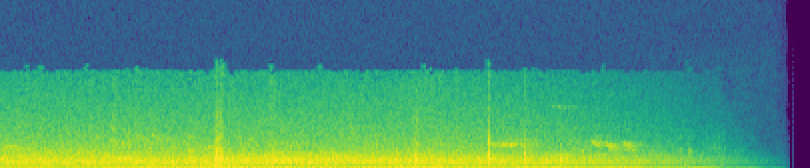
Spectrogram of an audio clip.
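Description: Outdoor background noise with a low steady rumble, broken by a single sharp click about two seconds in and a few faint high chirps later on. It fades out to silence about seven seconds in.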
